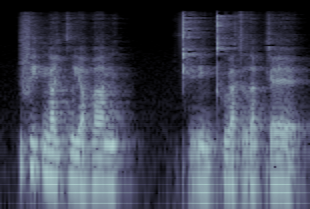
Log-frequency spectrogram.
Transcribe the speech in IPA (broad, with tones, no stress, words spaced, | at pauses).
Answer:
fi˥˩ʔŋa˧jkwi˨˩a̯ba˧ŋ | kʰri˨˩nkʰu˧a̯ kra˦˥t̚kɛː˥˩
